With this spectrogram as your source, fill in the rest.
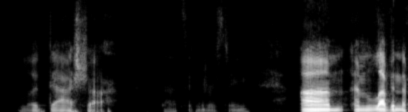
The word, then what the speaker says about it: Ladasha: I met an employee named La-A, but pronounced Ladasha. Ladasha.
